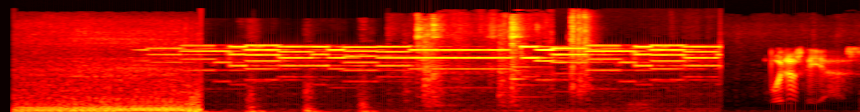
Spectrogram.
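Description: A loud motorcycle rumble cuts off after about a second and a half. A mobile phone ringtone follows: a chiming electronic melody of overlapping high notes that stops abruptly. Just before the end, a voice starts speaking through a telephone line.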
